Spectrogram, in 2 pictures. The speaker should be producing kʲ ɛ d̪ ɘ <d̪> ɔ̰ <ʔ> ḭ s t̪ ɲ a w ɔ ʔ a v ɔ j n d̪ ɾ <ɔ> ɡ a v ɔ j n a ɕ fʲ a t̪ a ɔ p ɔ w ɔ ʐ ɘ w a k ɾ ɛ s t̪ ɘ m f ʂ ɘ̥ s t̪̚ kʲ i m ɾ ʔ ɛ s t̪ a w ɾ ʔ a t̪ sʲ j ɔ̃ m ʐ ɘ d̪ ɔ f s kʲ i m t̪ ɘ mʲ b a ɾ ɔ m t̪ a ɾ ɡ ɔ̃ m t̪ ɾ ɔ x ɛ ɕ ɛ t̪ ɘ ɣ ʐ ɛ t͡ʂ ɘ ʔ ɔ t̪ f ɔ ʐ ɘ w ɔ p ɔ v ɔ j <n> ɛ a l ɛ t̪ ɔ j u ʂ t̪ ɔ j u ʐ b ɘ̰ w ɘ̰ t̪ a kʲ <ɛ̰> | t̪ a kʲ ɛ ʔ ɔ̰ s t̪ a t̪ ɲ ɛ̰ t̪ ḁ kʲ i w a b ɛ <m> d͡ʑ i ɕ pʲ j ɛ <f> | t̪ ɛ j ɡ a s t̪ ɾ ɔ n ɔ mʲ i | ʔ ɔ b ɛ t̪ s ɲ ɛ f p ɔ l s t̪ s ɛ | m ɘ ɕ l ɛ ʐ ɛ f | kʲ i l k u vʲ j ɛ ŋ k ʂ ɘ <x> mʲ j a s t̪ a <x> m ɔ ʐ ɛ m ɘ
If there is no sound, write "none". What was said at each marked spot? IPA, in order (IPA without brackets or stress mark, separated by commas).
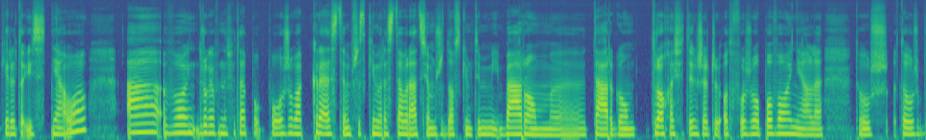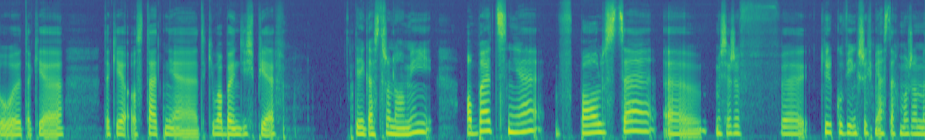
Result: t̪, ʔ, u, ɲ, ɛ̰, ɲ, f, x, x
